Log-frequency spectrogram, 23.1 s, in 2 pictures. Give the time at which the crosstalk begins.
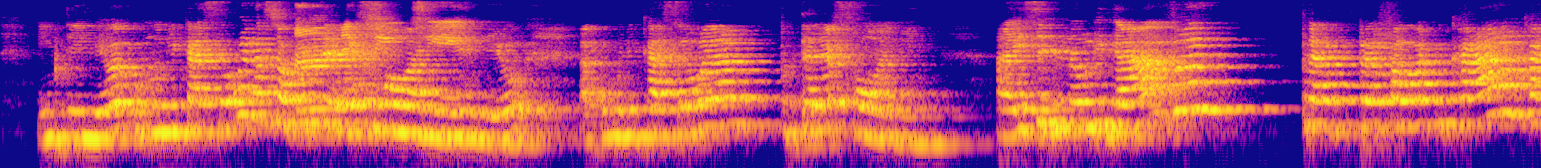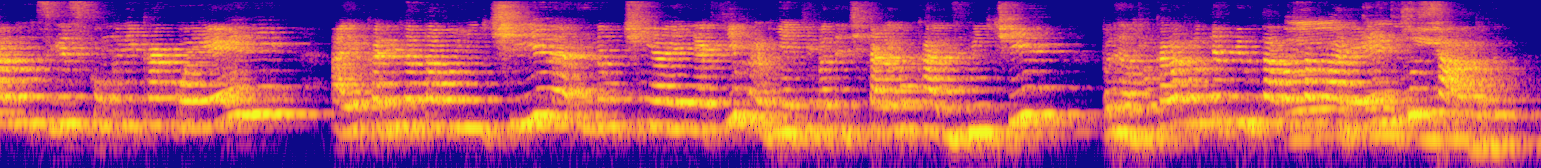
2.2 s

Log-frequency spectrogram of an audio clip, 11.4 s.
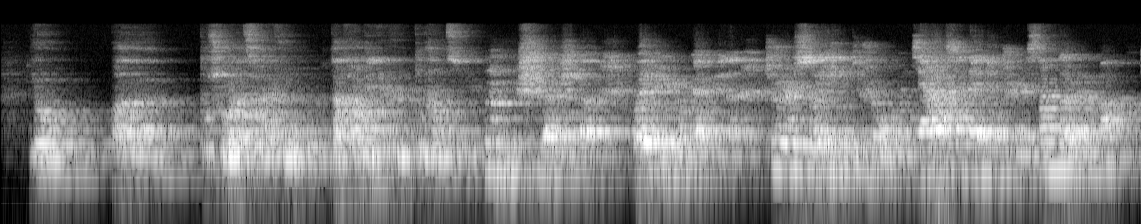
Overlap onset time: none

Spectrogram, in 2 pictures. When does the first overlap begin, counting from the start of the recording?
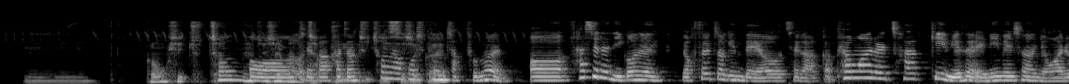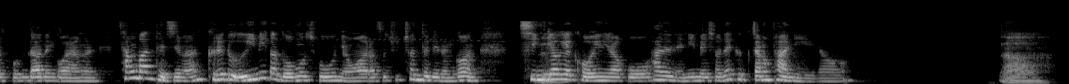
2.5 s

